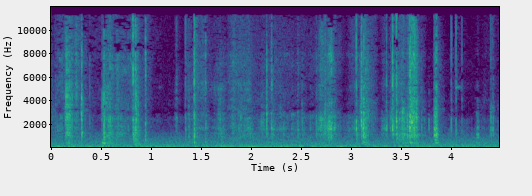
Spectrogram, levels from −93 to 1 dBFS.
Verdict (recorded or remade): recorded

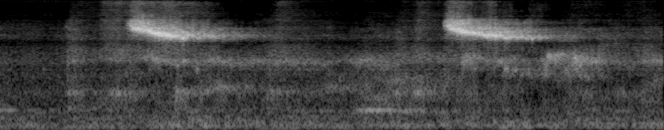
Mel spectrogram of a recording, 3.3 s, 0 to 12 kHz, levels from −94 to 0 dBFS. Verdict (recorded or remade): remade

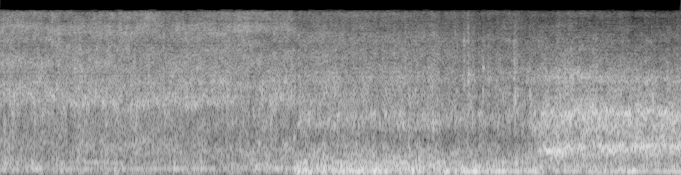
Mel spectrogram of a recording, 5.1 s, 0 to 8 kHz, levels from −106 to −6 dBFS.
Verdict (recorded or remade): remade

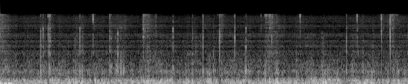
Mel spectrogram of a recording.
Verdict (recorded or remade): remade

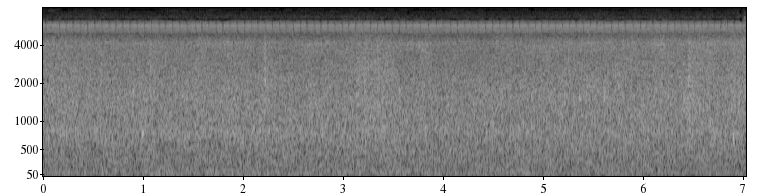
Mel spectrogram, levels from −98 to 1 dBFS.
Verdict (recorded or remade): recorded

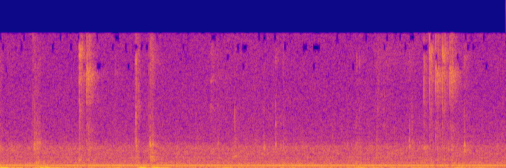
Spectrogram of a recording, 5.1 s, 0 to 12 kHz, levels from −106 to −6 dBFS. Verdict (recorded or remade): recorded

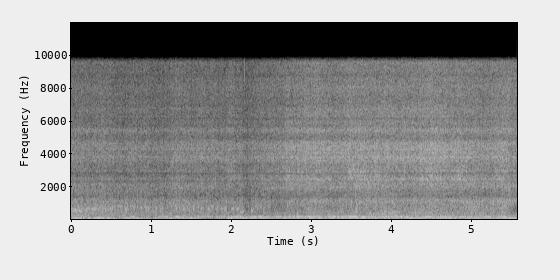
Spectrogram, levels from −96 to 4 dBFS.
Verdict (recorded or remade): recorded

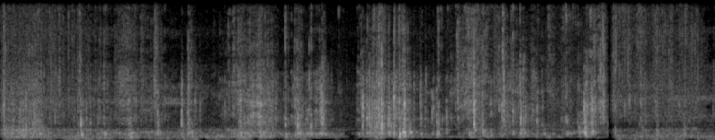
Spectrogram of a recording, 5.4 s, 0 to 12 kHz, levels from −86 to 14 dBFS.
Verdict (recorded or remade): recorded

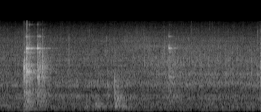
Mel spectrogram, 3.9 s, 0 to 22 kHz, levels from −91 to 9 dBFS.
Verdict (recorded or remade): recorded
